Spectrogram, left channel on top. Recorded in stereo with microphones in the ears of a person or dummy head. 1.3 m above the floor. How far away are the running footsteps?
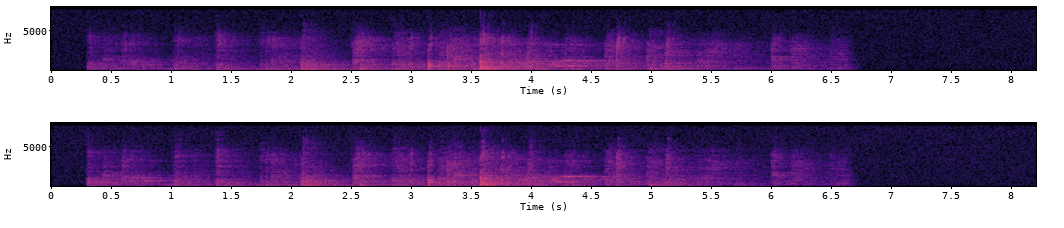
About 2.5 m.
